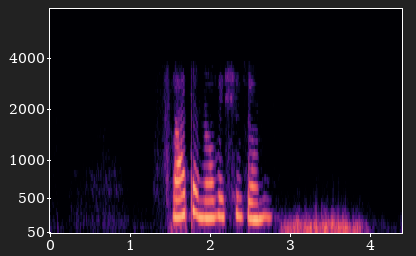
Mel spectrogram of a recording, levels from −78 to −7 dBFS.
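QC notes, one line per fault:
Throughout, G.729 codec: the speech was coded by a low-rate CELP scheme that keeps only a vocal tract filter, a pitch predictor and a handful of pulses per 5 ms subframe, which fits the 8 kbit/s G.729A variant. Nothing above 4 kHz survives, so the voice sounds narrowband and boxed in, and the sparse pulse excitation gives it a plainly audible rough, buzzy, synthetic edge.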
